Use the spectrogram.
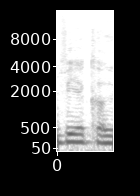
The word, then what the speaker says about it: vehicle: The fact that you all pronounce the H in vehicle is wild to me.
